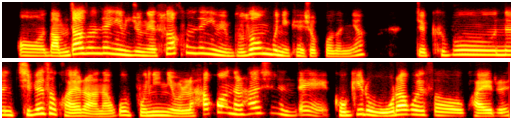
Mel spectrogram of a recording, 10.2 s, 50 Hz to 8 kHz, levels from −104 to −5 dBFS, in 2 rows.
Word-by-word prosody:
어 175 Hz, -1 st, -4 dB
남자 180 Hz, +11 st, +5 dB
선생님 295 Hz, -6 st, -1 dB
중에 185 Hz, -4 st, -1 dB
수학 285 Hz, +1 st, -1 dB
선생님이 290 Hz, -, -3 dB
무서운 260 Hz, +12 st, +1 dB
분이 210 Hz, -9 st, -1 dB
계셨거든요. 160 Hz, +2 st, -7 dB, 0.5 s
이제 175 Hz, -, -4 dB
그분은 225 Hz, 0 st, -1 dB
집에서 270 Hz, +5 st, +3 dB
과외를 165 Hz, -6 st, +2 dB
안 135 Hz, 0 st, -1 dB
하고 160 Hz, +9 st, -3 dB
본인이 190 Hz, +1 st, -1 dB
원래 155 Hz, +1 st, -1 dB
학원을 265 Hz, -2 st, +2 dB
하시는데 240 Hz, -, -4 dB
거기로 210 Hz, +4 st, +1 dB
오라고 235 Hz, +8 st, +5 dB
해서 185 Hz, -6 st, -2 dB
과외를 160 Hz, +2 st, +1 dB
205 Hz, 360 characters per minute, -24 LUFS, 175-250 Hz, 0.5 s, 남자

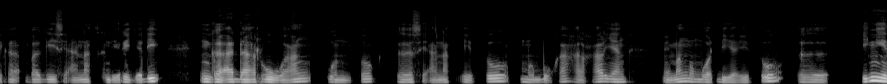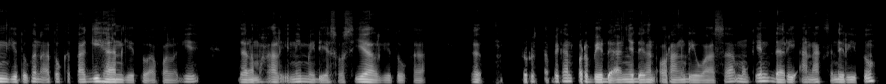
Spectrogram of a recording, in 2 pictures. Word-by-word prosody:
Kak, 105 Hz, -2 st, -7 dB
bagi 110 Hz, 0 st, -4 dB
si -, -, -12 dB
anak 105 Hz, +1 st, -4 dB
sendiri. 105 Hz, +1 st, -3 dB
Jadi, 110 Hz, +8 st, +3 dB, 0.4 s
enggak 120 Hz, -3 st, +3 dB
ada 110 Hz, -1 st, +3 dB
ruang 115 Hz, +4 st, +1 dB, 0.2 s
untuk, 115 Hz, +3 st, -5 dB, 0.2 s
eee, 110 Hz, 0 st, -3 dB
si -, -, -12 dB
anak 105 Hz, +1 st, -6 dB
itu 135 Hz, +7 st, -1 dB, 0.2 s
membuka 120 Hz, +2 st, -6 dB
hal-hal 115 Hz, +1 st, -5 dB
yang, 120 Hz, -2 st, -1 dB, 0.4 s
memang 115 Hz, +6 st, 0 dB
membuat 115 Hz, -3 st, -3 dB
dia 105 Hz, -1 st, -2 dB
itu, 105 Hz, -, -1 dB, 0.2 s
eee, 110 Hz, -1 st, -3 dB, 0.4 s
ingin 145 Hz, -3 st, +9 dB
gitu 120 Hz, 0 st, +1 dB
kan 135 Hz, -, +1 dB
atau 115 Hz, +2 st, -5 dB
ketagihan 120 Hz, -1 st, +5 dB
gitu 100 Hz, -2 st, -3 dB
apalagi 105 Hz, +7 st, -6 dB, 0.3 s
dalam 110 Hz, -2 st, +1 dB
hal 115 Hz, -2 st, -2 dB
ini 125 Hz, +3 st, -1 dB
media 110 Hz, -4 st, -1 dB
sosial 110 Hz, +2 st, +3 dB
gitu 95 Hz, -2 st, -6 dB
Kak. 95 Hz, -1 st, -8 dB, 0.5 s
E -, -, +1 dB, 0.4 s
terus -, -, -2 dB
tapi 135 Hz, -, -3 dB
kan 145 Hz, -, +3 dB
perbedaannya 115 Hz, 0 st, +5 dB
dengan 110 Hz, 0 st, +3 dB
orang 110 Hz, +1 st, -1 dB
dewasa 100 Hz, +5 st, -2 dB
mungkin 140 Hz, +5 st, +1 dB
dari 110 Hz, 0 st, +5 dB
anak 110 Hz, +2 st, -2 dB
sendiri 110 Hz, 0 st, +2 dB
itu, 150 Hz, -, +2 dB
110 Hz, 165 wpm, -26 LUFS, 105-125 Hz, 0.5 s, ingin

